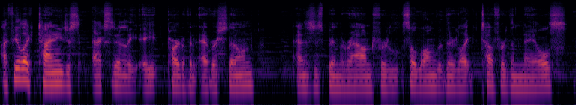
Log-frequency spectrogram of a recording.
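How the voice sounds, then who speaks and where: Male player, flat even delivery, jokey theorizing, faint music. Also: medium pitch, moderate pace. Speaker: tabletop game player. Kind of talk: casual chat.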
